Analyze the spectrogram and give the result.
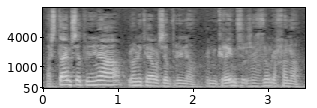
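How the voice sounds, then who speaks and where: A man's voice: on the high side, vocal fry. A man teaching a Torah lesson as a rabbi, telling stories emphatically and throwing rhetorical questions at his listeners.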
